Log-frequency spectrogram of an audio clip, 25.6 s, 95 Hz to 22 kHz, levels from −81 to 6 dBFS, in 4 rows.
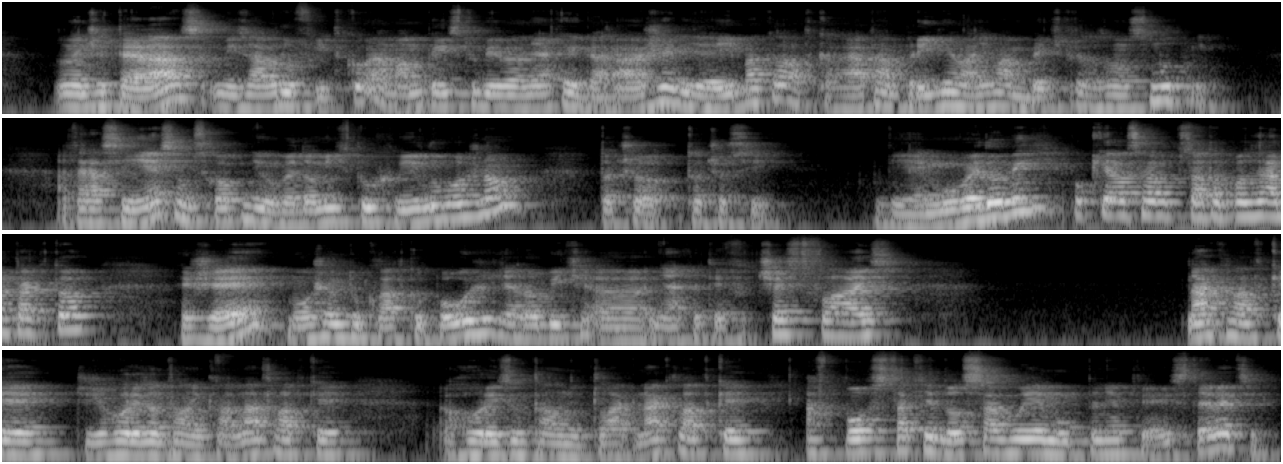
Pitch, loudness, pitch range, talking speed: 135 Hz, -23 LUFS, 120-150 Hz, 185 wpm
